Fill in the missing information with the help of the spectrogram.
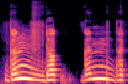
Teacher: गंधक यहां पे न का उच्चारण आ रहा है तो यहां पर क्या आएगा अनुस्वर आएगा यहां पर बिंदी आएगी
